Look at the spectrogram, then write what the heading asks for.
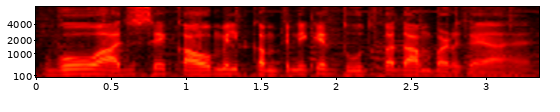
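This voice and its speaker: A man's voice: medium pitch, measured pace, natural voice. A man playing an honest, polite milkman in a Hindi moral-story cartoon, speaking earnestly and deferentially. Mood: apologetic. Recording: music behind the voice.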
